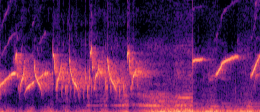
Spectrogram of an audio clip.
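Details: Canary song meant to coax young canaries into singing: a quick run of varied chirping notes, then quieter rising whistles after a short pause, with low background rumble.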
